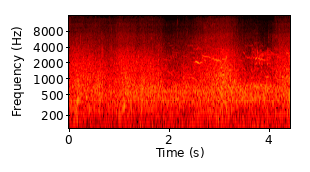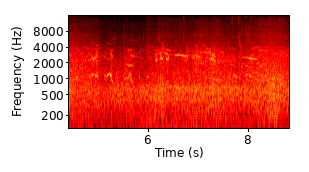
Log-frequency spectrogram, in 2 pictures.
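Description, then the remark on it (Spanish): Several short, squawking cries of fluttering seagulls ring out at a beach over a steady wash of sea and wind noise, clustering toward the end, moderately loud. “El ruido del revolotear de las gaviotas.”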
